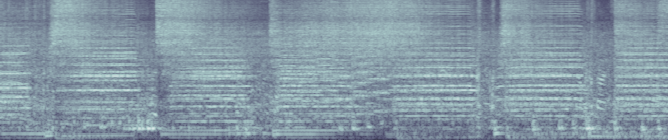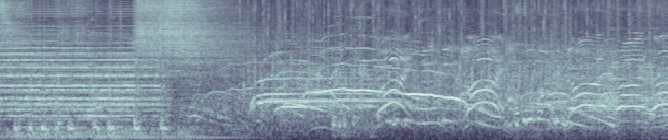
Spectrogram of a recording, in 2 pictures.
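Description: Marching band brass and drums playing loud sustained chords over a steady beat, the music ending about two-thirds of the way through. Then a crowd cheering, with whoops and yells.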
